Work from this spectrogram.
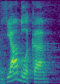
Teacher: in the word яблоко, the last letter sounds like an a because it's unstressed. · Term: unstressed O's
